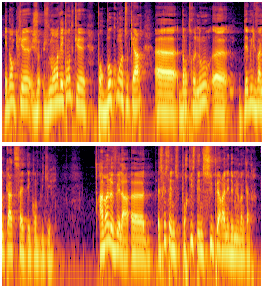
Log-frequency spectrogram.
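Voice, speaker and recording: A man preaching a sermon as pastor, hoarse with flu, earnestly calling out questions to his congregation. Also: medium pitch, animated, a little fast. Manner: earnest, calls out questions to the congregation, many fillers and restarts. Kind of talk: sermon with opening prayer. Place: church hall.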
